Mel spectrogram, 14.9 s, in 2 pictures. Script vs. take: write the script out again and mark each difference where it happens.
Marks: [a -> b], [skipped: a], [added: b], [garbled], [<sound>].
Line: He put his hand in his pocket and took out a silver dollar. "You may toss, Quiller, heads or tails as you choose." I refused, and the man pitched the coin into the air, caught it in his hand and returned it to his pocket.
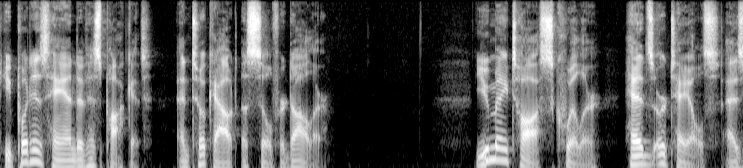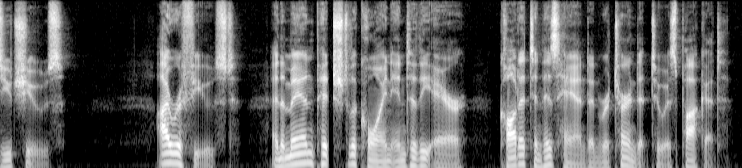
He put his hand in his pocket and took out a silver dollar. "You may toss, Quiller, heads or tails as you choose." I refused, and the man pitched [dropout] the coin into the air, caught it in his hand and returned it to his pocket.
